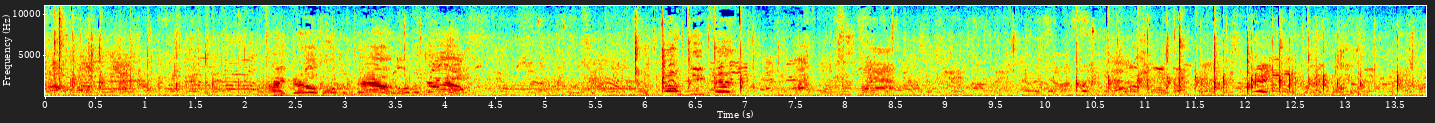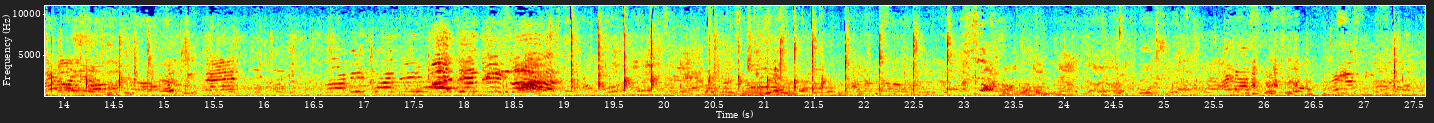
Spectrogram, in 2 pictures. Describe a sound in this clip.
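Young women cheer and shout from a short distance outdoors.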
